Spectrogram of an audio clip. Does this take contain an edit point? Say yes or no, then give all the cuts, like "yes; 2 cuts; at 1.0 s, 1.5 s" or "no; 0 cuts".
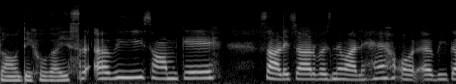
yes; 1 cut; at 0.9 s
